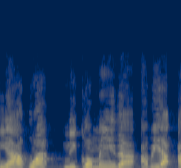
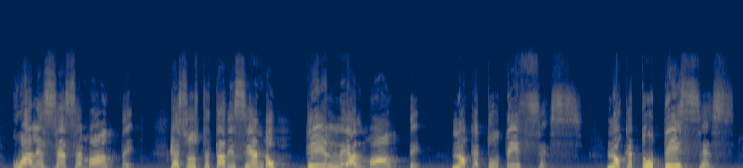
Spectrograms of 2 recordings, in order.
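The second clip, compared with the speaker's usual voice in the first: high, slow, insistent pulpit delivery; emphatic preaching; 4 semitones higher, slower than usual. Acted. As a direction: press each word on the listeners. (predicación lenta e insistente)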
